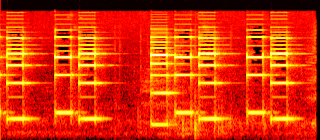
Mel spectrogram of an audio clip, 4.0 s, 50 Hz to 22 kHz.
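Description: Hamilton T1 ventilator's high-priority alarm, signalling a condition that needs immediate attention (here a high minute volume). Five beeps of changing pitch sound as three then two, and the sequence repeats.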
